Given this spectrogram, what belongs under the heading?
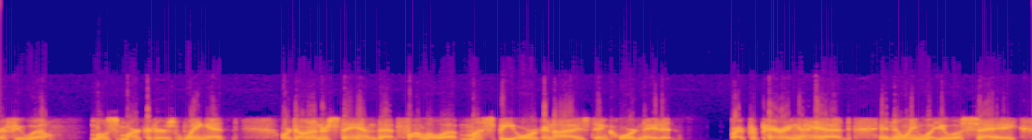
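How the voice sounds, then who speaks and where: A network marketing coach and trainer answers interview questions in an instructional way, his voice fairly low and creaky. The lo-fi audio sounds dull and dry, with no echo.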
